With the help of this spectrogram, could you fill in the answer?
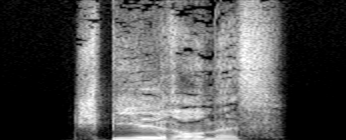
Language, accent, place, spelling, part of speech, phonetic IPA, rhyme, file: German, Germany, Berlin, Spielraumes, noun, [ˈʃpiːlˌʁaʊ̯məs], -iːlʁaʊ̯məs, De-Spielraumes.ogg
- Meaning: genitive singular of Spielraum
